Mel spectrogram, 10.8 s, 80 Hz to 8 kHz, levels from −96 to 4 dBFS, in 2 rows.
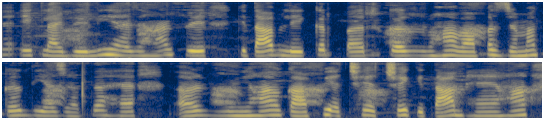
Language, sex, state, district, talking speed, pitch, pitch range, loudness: Hindi, male, Bihar, Kishanganj, 120 wpm, 235 Hz, 215-255 Hz, -21 LUFS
